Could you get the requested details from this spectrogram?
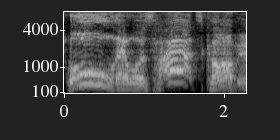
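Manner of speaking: loud, high, over-the-top character; hyped-up high voice. Acted. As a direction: shout it like a cartoon host.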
